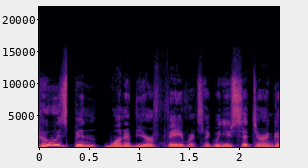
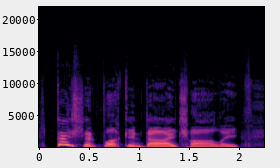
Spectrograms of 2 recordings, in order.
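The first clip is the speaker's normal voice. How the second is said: screen actor manner, swooping, sing-song, wide pitch swings; 3 semitones higher than usual. Retelling doing an impression for the actor after an interview: Eric Roberts impression. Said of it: "I gotta do my impression".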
